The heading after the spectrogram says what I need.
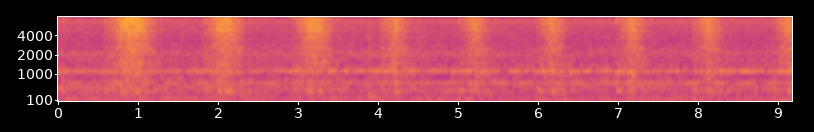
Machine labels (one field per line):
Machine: slide rail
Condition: normal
